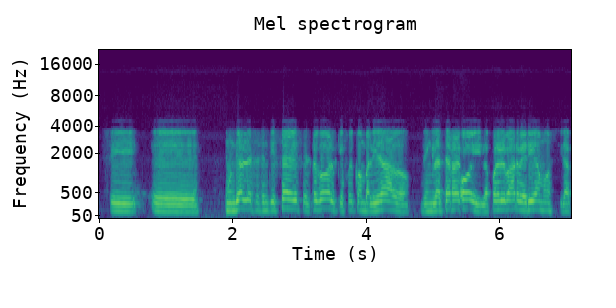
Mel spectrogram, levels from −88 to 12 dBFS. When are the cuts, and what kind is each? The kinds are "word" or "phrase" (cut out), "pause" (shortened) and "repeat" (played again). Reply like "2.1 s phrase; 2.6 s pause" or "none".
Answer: 1.9 s word; 3.2 s word; 4.7 s pause; 5.4 s word; 5.9 s word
